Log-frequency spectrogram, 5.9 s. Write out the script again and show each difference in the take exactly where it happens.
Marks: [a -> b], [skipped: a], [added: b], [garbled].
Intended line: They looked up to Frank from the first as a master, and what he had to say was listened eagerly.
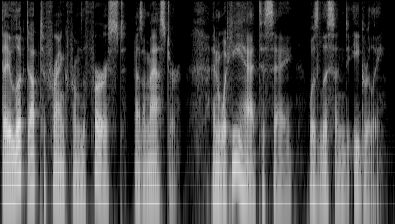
They looked up to Frank from the first as a master, and what he had to say was listened eagerly.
